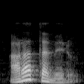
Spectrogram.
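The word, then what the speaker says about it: 改める: 그래서 고칠개가 되었고 뜻으로는 아라타메루, 음으로는 카이로 발음한다고 했어요.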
